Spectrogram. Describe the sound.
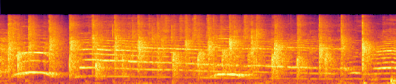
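A crowd applauds steadily for several seconds, a dense wash of many hands clapping at once, with voices whooping and cheering over the top.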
